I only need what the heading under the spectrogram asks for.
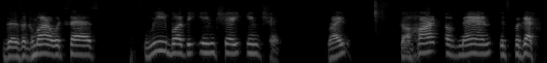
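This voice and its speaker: A man's voice: sits high, unhurried. Insistent man, phone-like sound. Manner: insistent, argumentative, stammering restarts. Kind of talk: religious debate, conversational. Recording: muffled, narrow phone-like sound.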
